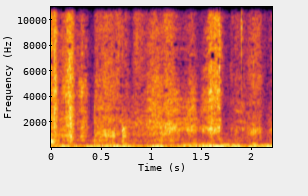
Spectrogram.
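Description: A paper page of a handmade journal being turned by hand: a faint rustle of paper and fingers rubbing over it.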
